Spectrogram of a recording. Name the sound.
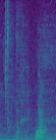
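sneeze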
